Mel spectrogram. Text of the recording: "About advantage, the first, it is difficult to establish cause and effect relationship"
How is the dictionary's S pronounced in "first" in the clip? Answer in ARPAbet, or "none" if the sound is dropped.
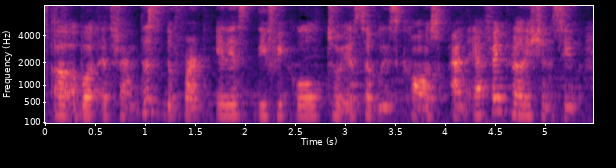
none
